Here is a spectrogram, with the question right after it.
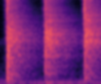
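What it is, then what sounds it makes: Wet-layup carbon fiber panel that sounds like ordinary plastic. A wet-layup carbon fiber body panel, an imitation "dry carbon" part made with cheaper materials, is knocked three times. Each knock gives a short, bright tap with little low end and a quick decay. The panel sounds like ordinary plastic rather than true carbon fiber.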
